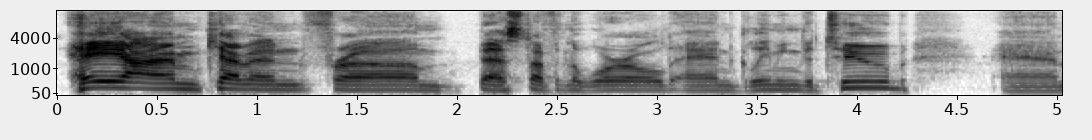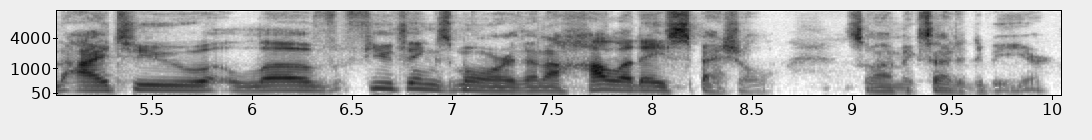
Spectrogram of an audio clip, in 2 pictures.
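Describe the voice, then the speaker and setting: A man's voice: medium pitch, a little slow, pushed and bright, no room sound. A man on a casual panel, organizing a table read and reading stage directions aloud as narrator.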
